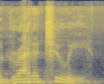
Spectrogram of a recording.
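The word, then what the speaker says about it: grati2ee: And I call this a gratitui. Rhymes with ratatouille. Let's see how it's spelled. G-R-A-T-I, the number 2, 2 E's. It's not in the Oxford yet, but it will be. The gratitouille says that whenever you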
